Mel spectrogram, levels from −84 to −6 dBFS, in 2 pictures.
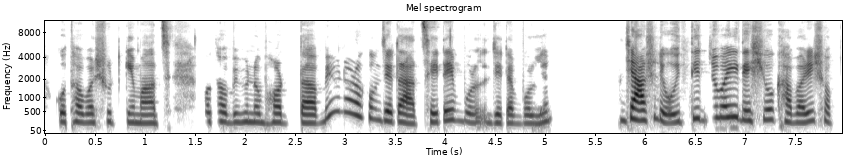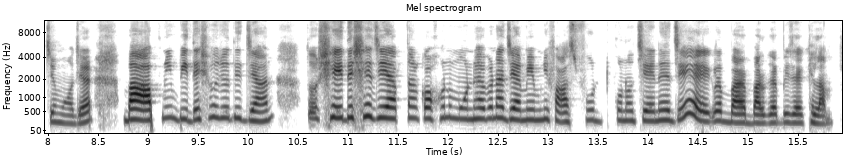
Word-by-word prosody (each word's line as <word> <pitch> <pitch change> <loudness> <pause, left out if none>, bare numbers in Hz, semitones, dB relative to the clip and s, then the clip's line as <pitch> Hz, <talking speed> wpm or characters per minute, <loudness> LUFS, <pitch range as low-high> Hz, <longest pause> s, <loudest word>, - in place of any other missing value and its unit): কোথাও 235 0 -4
বা 220 - -4
শুটকি 240 -2 -7
মাছ, 205 -1 -3 0.4
কোথাও 240 0 -6
বিভিন্ন 225 0 -8
ভর্তা, 220 -1 -3 0.2
বিভিন্ন 485 +7 -9
রকম 330 -4 -7
যেটা 240 -2 +2
আছে, 190 - -2
এটাই 265 +4 0
বললেন, 220 -1 -10
যেটা 205 0 -5
বললেন। 205 +4 -8 0.8
যে - - +7
আসলে 275 +1 -5
ঐতিহ্যবাহী 320 +9 -1
দেশীয় 275 +2 -1
খাবারই 230 0 -1
সবচেয়ে 235 +1 -8
মজার 210 +5 -1 0.4
বা 295 - +11 0.2
আপনি 300 +4 -8
বিদেশেও 300 +4 -2
যদি 330 0 -7
যান, 255 0 +1 0.4
তো - - -7 0.2
সেই 340 -1 +8
দেশে 350 +2 +3
যেয়ে 335 -1 +6
আপনার 330 +1 -6
কখনো 335 +2 -2
মনে 305 0 -5
হবে 310 +1 -2
না 335 - +5
যে 300 - +4
আমি 280 +1 -3
এমনি 285 +1 -6
ফাস্ট 235 -2 -1
ফুড 280 -1 -12 0.2
কোন 275 -1 -8 0.2
চেইনে 265 +1 -2
যেয়ে 415 +8 0
এর 250 - +1 0.2
বা 220 - +6 0.2
বার্গার 210 +1 +1
পিজ্জা 215 -1 -3
খেলাম। 205 -3 -2
260 Hz, 185 wpm, -23 LUFS, 225-315 Hz, 0.8 s, বা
